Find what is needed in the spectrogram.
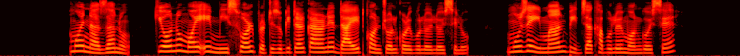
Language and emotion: Assamese, sad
